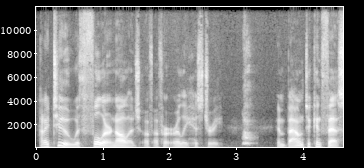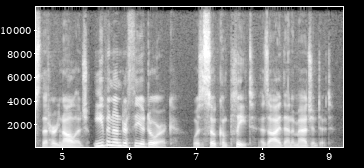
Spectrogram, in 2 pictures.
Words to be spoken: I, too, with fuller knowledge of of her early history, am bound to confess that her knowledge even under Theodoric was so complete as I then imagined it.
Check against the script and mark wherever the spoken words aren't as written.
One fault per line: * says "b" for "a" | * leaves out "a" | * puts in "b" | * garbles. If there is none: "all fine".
all fine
